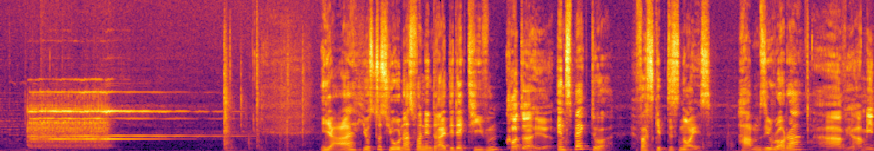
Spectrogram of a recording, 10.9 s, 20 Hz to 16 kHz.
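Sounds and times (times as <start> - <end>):
telephone ringing: 0.3 - 3.2
speech: 4.0 - 10.9.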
